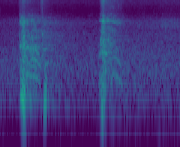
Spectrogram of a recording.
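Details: Acted cough in a tuberculosis education skit; the man later tests positive for tuberculosis: two short, dry cough bursts, the first a double cough, in a quiet room.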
